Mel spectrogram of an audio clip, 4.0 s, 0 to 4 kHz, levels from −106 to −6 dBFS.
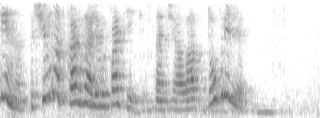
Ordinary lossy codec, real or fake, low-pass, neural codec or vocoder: Opus, 24 kbps; real; 3.6 kHz; none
